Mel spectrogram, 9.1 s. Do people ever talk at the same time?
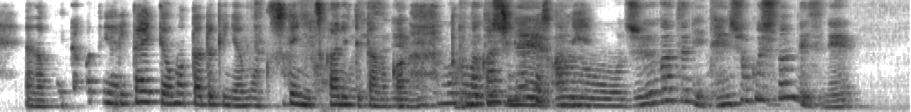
Yes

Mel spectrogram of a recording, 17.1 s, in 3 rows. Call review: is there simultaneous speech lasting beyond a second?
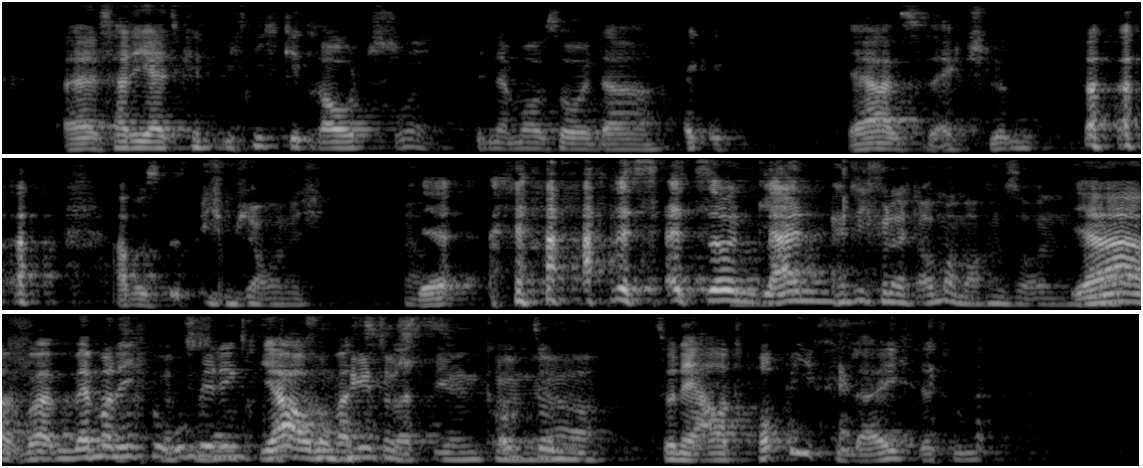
Yes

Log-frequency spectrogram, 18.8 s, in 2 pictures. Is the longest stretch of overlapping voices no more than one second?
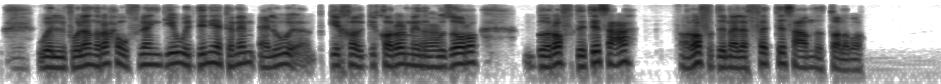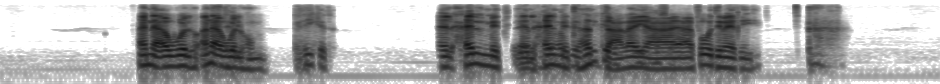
No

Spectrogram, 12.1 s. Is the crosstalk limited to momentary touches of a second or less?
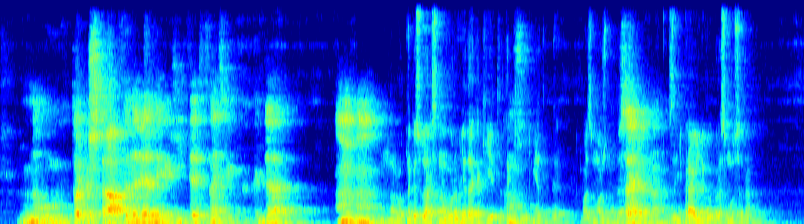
Yes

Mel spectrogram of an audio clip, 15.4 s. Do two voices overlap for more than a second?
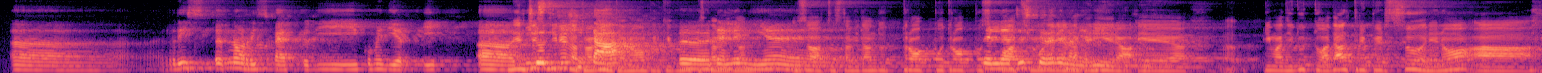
Yes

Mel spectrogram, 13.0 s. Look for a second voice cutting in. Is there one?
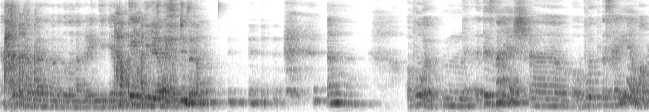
Yes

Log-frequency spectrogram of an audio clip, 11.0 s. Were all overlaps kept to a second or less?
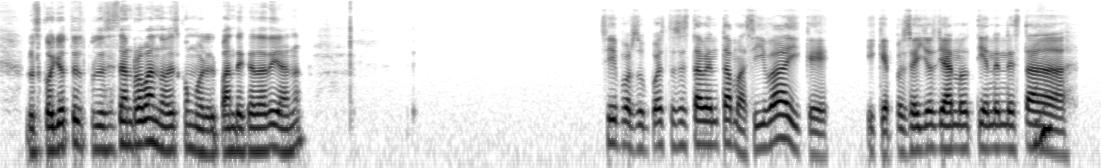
Yes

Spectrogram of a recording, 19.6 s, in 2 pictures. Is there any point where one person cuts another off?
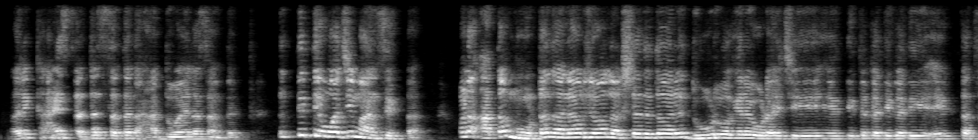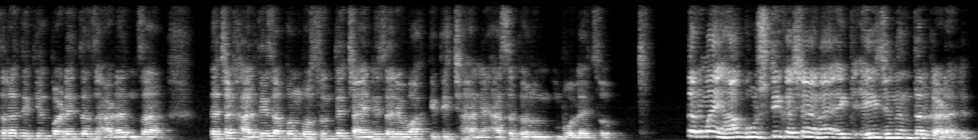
No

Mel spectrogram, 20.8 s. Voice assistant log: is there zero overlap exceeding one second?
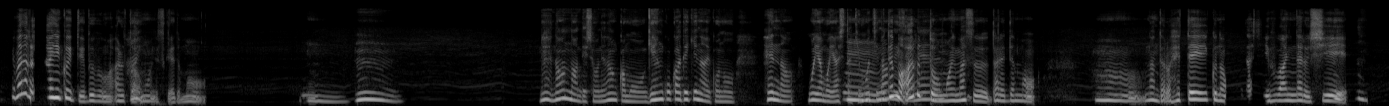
No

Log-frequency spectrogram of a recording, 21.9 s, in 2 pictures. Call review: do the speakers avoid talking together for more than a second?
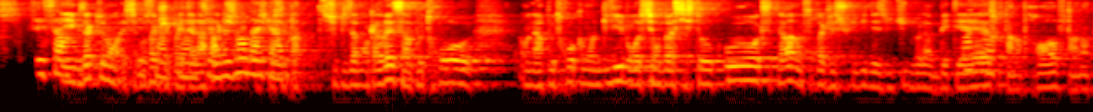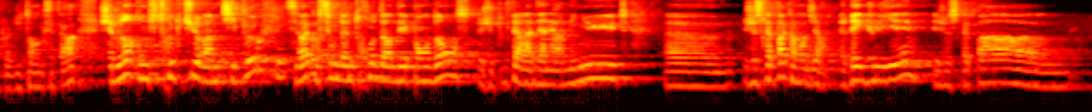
No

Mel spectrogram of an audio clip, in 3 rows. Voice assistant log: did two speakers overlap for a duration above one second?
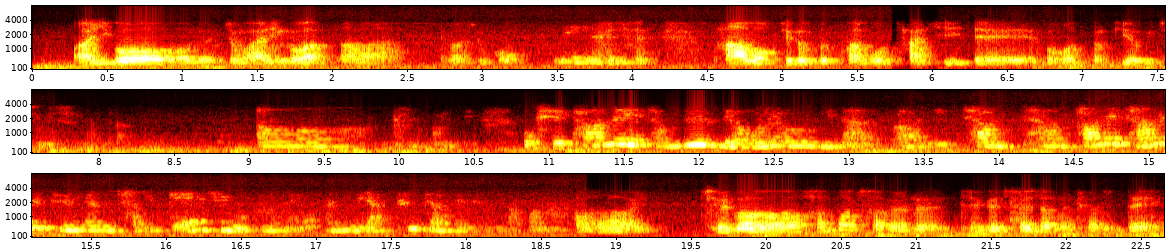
No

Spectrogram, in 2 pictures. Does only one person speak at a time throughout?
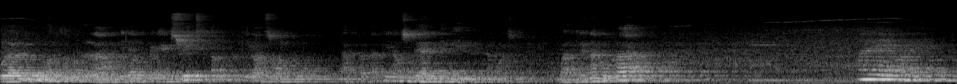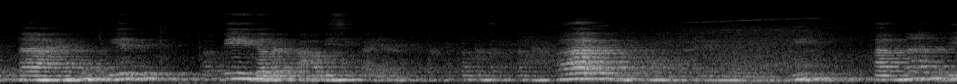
Yes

